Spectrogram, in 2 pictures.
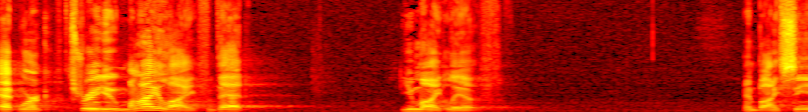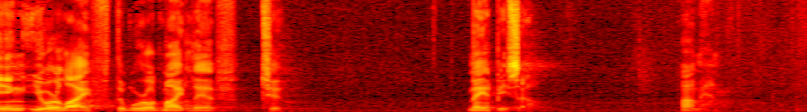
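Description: A middle-aged man speaks slowly and calmly through a microphone in a large echoing hall.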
